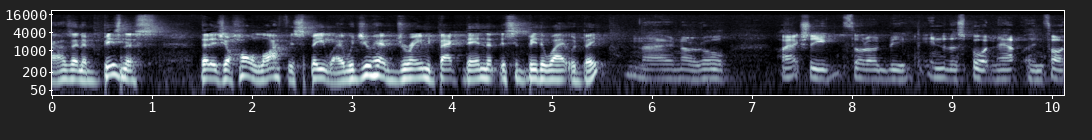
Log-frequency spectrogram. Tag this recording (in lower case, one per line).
speech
